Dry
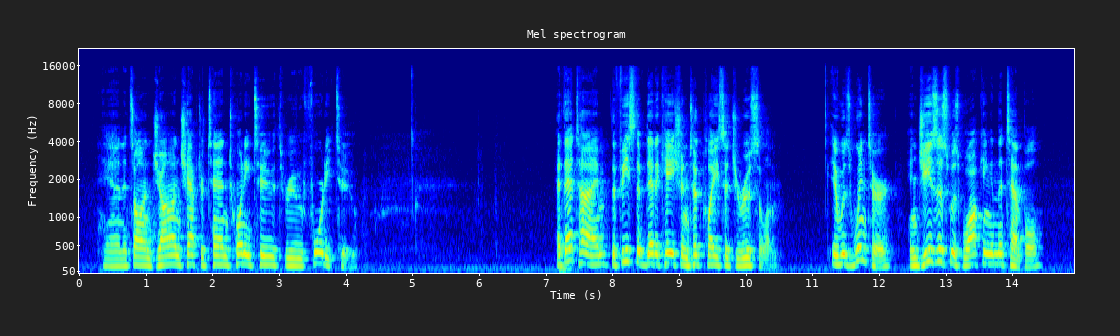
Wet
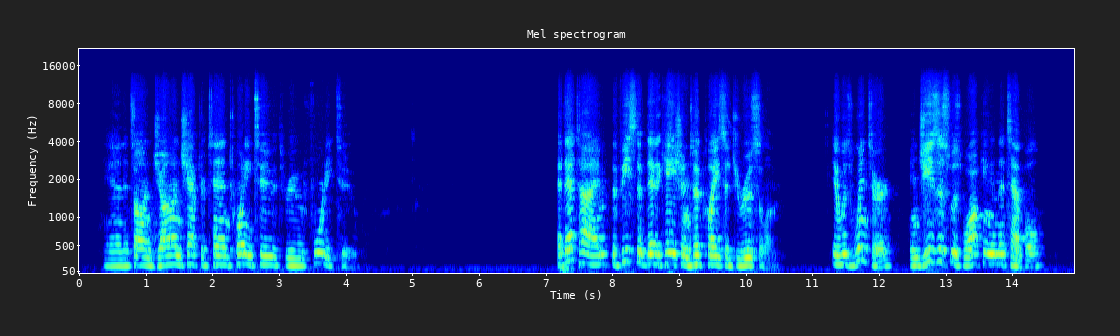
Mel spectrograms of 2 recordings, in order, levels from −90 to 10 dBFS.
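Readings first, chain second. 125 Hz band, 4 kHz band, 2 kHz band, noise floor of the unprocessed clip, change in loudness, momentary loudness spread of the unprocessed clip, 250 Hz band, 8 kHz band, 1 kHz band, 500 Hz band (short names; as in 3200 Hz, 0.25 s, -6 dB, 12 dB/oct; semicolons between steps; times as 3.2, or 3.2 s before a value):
-7.5 dB, -8.5 dB, -9.0 dB, -66 dBFS, -7.5 dB, 10 LU, -7.0 dB, -7.5 dB, -8.5 dB, -8.0 dB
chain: CVSD 64 kbps; chorus voices 6, 0.9 Hz, delay 30 ms, depth 1.8 ms; three-band expander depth 40%; gain -6 dB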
